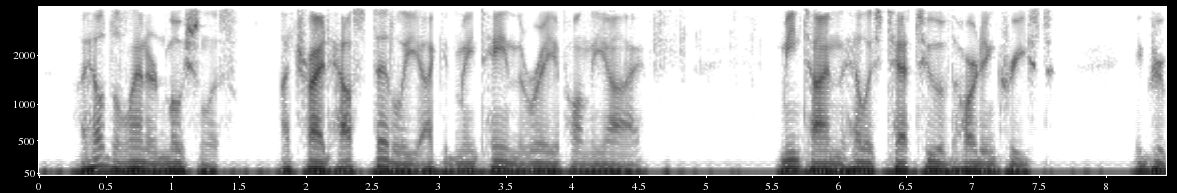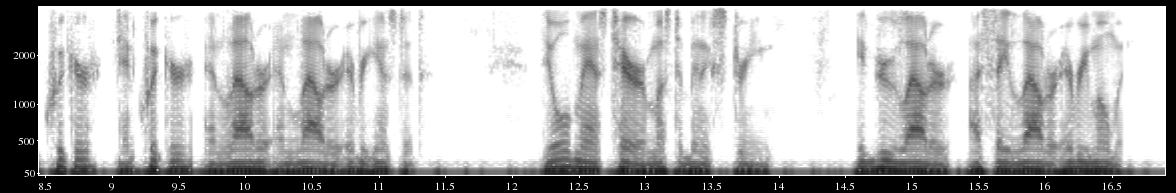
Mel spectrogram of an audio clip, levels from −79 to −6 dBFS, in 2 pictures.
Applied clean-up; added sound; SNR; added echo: none; none; none; none.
